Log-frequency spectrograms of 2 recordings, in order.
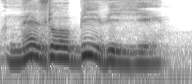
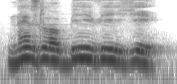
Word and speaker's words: nezlobiviji: Dakle, na kraju reči imamo sekvencu i-ji. To je teško za izgovor j između dva vokala i to j čuje se slabo. Međutim, kada se na kraju reči nađu takozvano deseterično i osmerično i, oni imaju glasovnu realizaciju i-ji. Prema tome i ovdje je takav izgovor, nezlobiviji, iako je j slabijeg.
